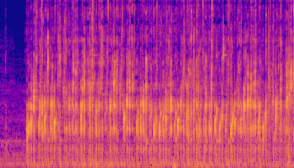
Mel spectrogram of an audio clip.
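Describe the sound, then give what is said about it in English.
A boiling cauldron, a creepy Halloween sound effect: dense, continuous bubbling and gurgling with many rapid small pops, starting after a brief quiet moment and holding steady and fairly loud throughout. “Boiling cauldron.”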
